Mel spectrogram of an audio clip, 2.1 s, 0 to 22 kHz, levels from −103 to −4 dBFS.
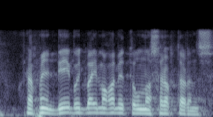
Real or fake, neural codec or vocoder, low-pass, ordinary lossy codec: fake; codec, 16 kHz, 8 kbps, FunCodec, trained on Chinese and English, 25 frames a second; none; none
